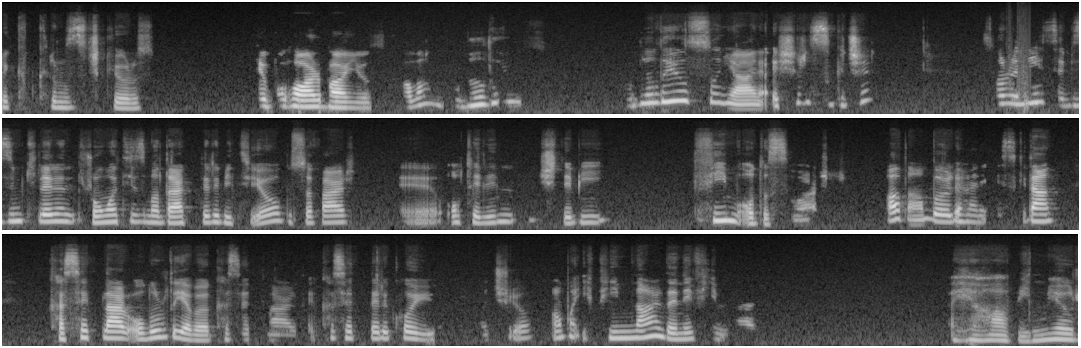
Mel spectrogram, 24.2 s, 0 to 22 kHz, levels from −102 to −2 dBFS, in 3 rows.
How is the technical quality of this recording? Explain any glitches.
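One glitch stands out in this speech recording. From 7.53 to 7.71 s, just before "bizimkilerin romatizma dertleri bitiyor", there is loose connector crackle. A worn contact keeps making and breaking, chopping the signal for about 0.18 s. It sounds like a brief, irregular burst of scratchy crackling.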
